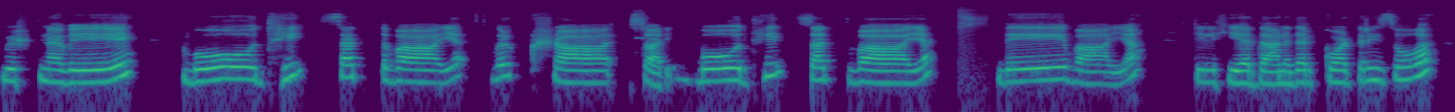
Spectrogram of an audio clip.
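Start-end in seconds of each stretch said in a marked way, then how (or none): 0.0-8.6 Bodhi Sattvaya Devaya very slowly, with an aspirated dha; careful pronunciation. Shown as a demonstration. Teacher models the third quarter for students, very slow. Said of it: "dha is mahaprana".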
